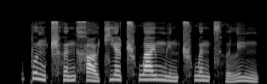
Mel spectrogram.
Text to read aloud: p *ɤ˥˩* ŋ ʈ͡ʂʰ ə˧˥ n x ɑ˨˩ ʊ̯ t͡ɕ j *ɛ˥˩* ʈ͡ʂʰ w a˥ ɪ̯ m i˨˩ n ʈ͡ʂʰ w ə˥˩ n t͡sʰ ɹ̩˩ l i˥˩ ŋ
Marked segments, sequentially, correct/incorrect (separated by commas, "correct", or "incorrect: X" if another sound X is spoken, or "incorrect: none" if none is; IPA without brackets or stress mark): correct, correct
